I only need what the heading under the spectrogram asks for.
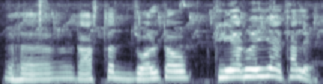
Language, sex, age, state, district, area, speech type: Bengali, male, 30-45, West Bengal, Darjeeling, urban, spontaneous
